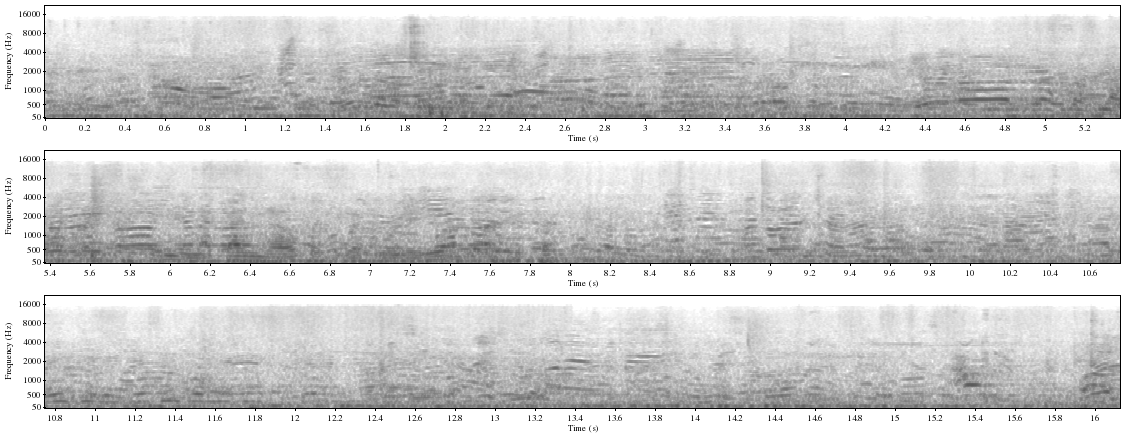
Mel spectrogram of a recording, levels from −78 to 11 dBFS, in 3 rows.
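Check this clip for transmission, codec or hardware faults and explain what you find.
One hardware fault is present: an unreliable data bit between 11.90 s and 13.38 s. For about 1.5 seconds, one line of the digital sample word behaves marginally, so that bit reads wrong in a random fraction of samples. Each wrong bit adds a spike of identical size, about -32 dBFS, independent of the program level. The result is a continuous crackle or fizz laid over the sound, persisting through quiet moments rather than following the signal.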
